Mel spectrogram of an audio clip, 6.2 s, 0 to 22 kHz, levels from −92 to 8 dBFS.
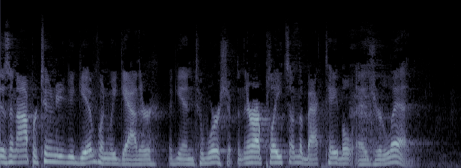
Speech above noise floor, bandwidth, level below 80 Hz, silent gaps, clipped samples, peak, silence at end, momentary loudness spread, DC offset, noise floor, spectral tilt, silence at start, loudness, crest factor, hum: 33 dB; 11.5 kHz; -60 dBFS; none; under 0.1%; -12 dBFS; 0.6 s; 9 LU; under 0.1%; -64 dBFS; -7.5 dB/octave; 0 s; -32 LUFS; 20 dB; none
